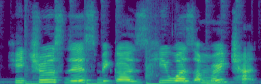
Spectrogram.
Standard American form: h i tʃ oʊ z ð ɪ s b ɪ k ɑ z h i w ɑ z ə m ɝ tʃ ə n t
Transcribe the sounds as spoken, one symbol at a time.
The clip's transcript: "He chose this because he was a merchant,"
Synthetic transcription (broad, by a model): h i tʃ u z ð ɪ s b ɪ k ɑ z h i w ɑ z ə m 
